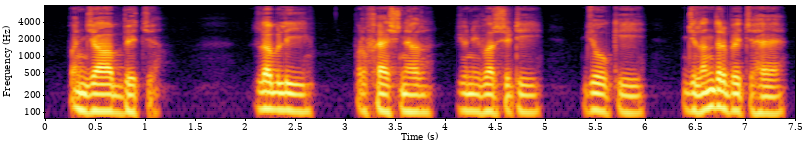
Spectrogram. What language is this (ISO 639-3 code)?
pan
